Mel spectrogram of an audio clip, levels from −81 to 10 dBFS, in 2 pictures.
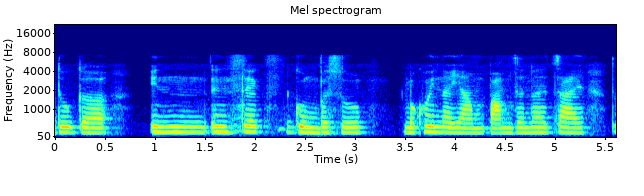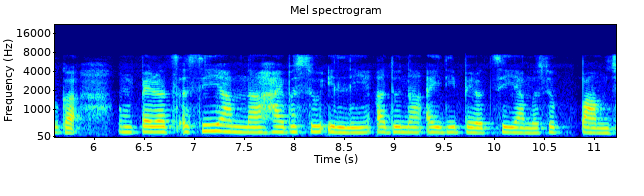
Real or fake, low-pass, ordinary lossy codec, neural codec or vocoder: real; 7.2 kHz; AAC, 32 kbps; none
